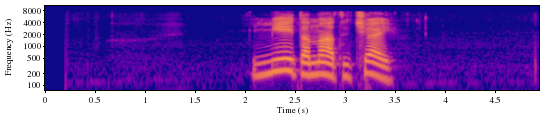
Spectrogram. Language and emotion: Russian, angry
